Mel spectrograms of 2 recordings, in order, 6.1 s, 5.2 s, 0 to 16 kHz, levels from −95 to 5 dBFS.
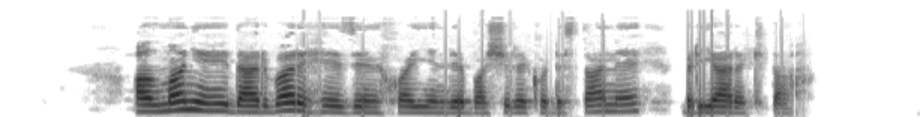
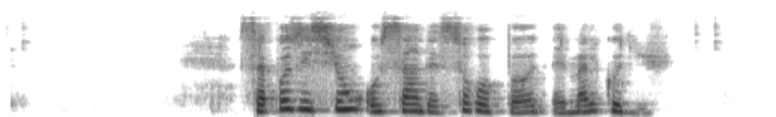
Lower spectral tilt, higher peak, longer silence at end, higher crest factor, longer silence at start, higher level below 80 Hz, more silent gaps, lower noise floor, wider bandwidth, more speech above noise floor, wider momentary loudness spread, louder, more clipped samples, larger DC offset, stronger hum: first, -5.5 dB/octave vs -4 dB/octave; first, -2 dBFS vs -6 dBFS; about the same, 0.8 s vs 0.8 s; about the same, 20 dB vs 20 dB; second, 0.9 s vs 1.6 s; first, -60 dBFS vs -74 dBFS; neither; second, -60 dBFS vs -67 dBFS; about the same, 9.6 kHz vs 9.4 kHz; second, 40 dB vs 44 dB; first, 13 LU vs 8 LU; first, -21 LUFS vs -24 LUFS; neither; neither; neither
